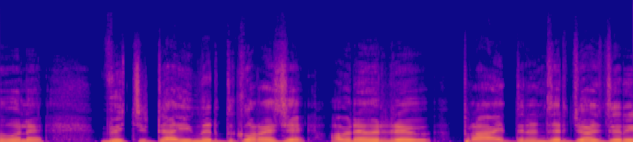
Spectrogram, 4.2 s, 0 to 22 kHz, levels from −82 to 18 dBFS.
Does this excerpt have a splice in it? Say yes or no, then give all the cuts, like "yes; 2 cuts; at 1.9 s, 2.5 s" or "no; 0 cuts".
yes; 2 cuts; at 2.1 s, 3.0 s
